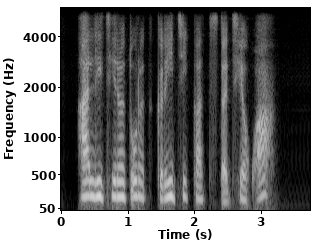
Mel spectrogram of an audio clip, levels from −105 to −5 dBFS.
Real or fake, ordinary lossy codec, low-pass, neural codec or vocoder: fake; Opus, 64 kbps; 5.4 kHz; codec, 16 kHz, about 1 kbps, DyCAST, with the encoder's durations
